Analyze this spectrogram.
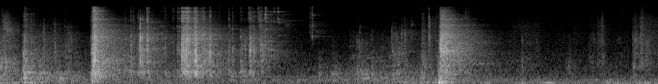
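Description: Kitchen clatter: an oven door knocking shut about a second in, then more knocks and rattles of utensils being handled, the loudest about four seconds in.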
